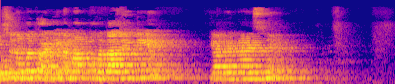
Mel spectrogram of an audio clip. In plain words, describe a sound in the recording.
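A young woman speaks calmly and clearly close by.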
